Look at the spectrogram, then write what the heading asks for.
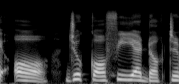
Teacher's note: यह ना तो पूरी तरह आ है और ना ही पूरा ओ। यह दोनों के बीच का एक एडप्टेशन है। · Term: आगत स्वर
